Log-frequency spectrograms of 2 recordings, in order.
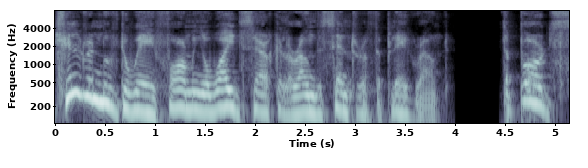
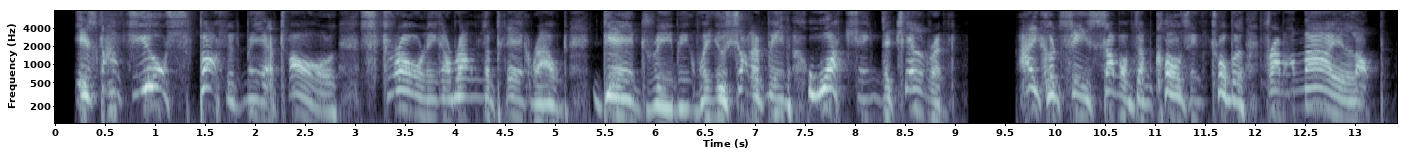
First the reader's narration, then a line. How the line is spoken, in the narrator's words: said the bird in a nasal voice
